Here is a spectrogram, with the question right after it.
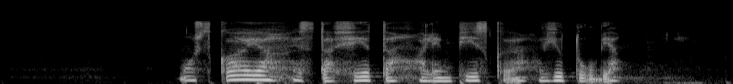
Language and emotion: Russian, sad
